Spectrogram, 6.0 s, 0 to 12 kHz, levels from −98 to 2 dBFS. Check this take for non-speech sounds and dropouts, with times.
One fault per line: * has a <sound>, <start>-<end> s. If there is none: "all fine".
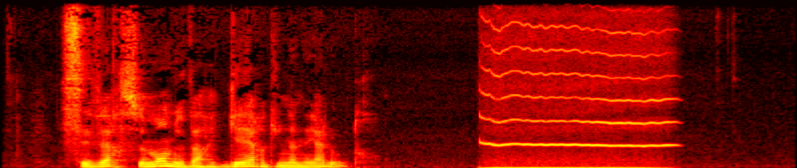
* has a squeak, 3.6-5.1 s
